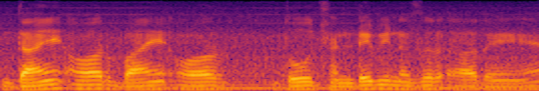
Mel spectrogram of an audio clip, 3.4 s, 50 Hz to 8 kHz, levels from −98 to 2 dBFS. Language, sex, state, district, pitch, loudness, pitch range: Hindi, male, Chandigarh, Chandigarh, 120 Hz, -18 LUFS, 110-130 Hz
